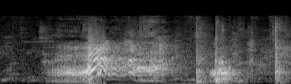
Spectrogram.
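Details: Dog angry at a blanket, growling in a drawn-out rough rumble that swells near the one-second mark, followed by short sharp bursts of barking-like yips toward the end.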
